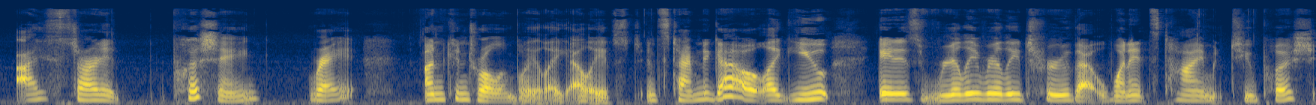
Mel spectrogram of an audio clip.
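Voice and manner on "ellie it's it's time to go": normal talking voice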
